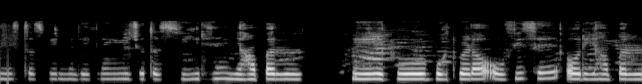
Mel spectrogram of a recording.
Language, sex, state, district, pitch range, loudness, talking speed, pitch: Hindi, female, Uttar Pradesh, Jyotiba Phule Nagar, 240-250 Hz, -16 LUFS, 205 wpm, 245 Hz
